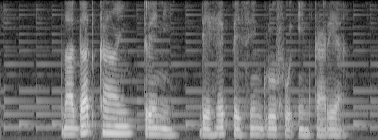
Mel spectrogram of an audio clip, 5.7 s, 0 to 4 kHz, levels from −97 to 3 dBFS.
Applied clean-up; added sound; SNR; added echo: none; Acoustic guitar; 17 dB; none.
